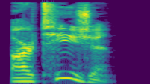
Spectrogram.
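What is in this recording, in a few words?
"artesian", English, British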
